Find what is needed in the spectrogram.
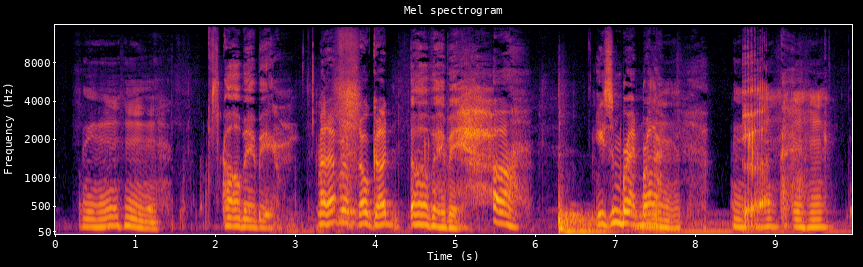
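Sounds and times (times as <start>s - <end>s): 
speech: 0.3s - 6.0s, 6.8s - 9.8s
long loud croaky burps with a deep rumbling tone: 8.5s - 9.9s.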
